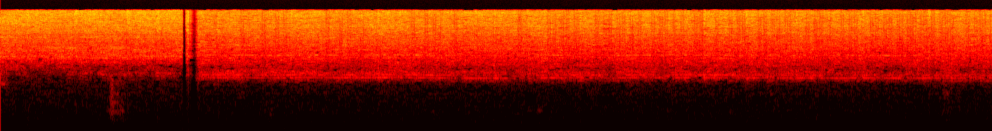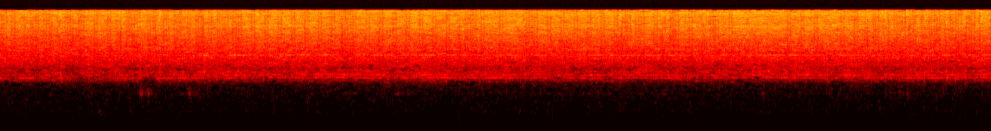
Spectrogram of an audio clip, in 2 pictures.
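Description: Angle grinder with a homemade power-file sanding-belt attachment running steadily: an even high hiss with a faint steady whine, broken briefly about two seconds in.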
